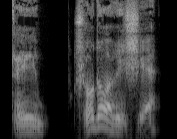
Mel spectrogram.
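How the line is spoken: Creature's growl. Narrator (Russian): прорычало существо

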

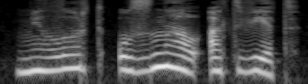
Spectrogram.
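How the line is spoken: Speech through clenched teeth. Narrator (Russian): процедила сквозь крепко стиснутые зубы

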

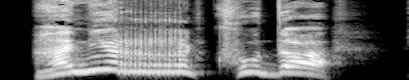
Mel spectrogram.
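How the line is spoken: Furious growl, almost human voice. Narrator (Russian): яростно прорычала оскаленная пасть почти человеческим голосом

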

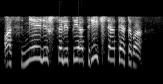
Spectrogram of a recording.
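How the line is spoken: Exclamation. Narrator (Russian): воскликнул Игнацио

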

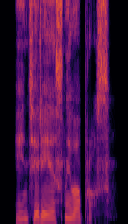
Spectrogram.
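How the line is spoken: Captain's mutter. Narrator (Russian): пробормотал капитан

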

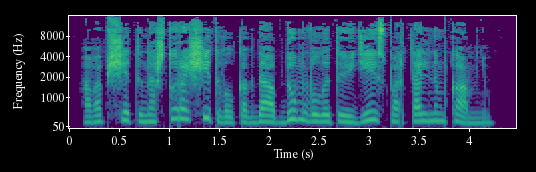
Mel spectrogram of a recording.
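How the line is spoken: Joyless grunt. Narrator (Russian): Он невесело хмыкнул

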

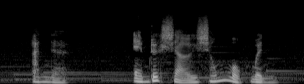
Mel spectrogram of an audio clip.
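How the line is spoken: Young girl whispering. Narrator (Vietnamese): Thiếu nữ thì thầm

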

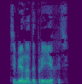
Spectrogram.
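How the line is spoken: Lifeless flat voice. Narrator (Russian): мертвым голосом сказала дочь

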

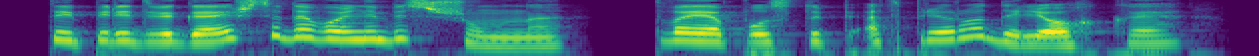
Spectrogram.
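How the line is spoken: Melodious questioning voice. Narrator (Russian): мелодичным голосом спросила госпожа Камелия

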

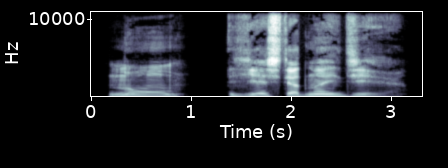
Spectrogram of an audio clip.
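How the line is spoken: Slow. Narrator (Russian): медленно произнес я

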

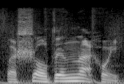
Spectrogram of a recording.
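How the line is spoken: Growled. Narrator (Russian): рыкнул

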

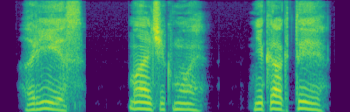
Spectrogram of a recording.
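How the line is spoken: Old man, trembling voice. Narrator (Russian): Дрожащим голосом старик

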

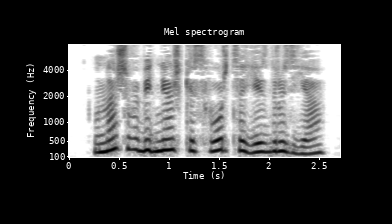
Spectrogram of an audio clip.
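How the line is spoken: Plain. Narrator (Russian): ответил Чезаро

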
